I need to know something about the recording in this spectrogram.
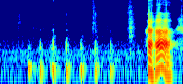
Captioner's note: laughing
